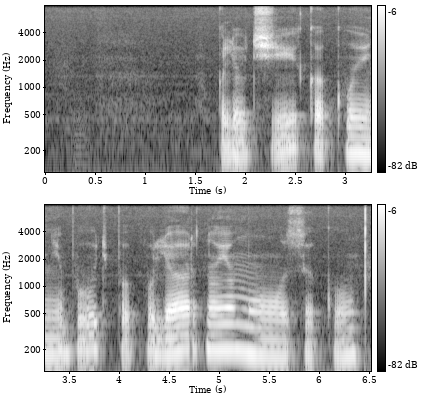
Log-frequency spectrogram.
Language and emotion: Russian, sad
